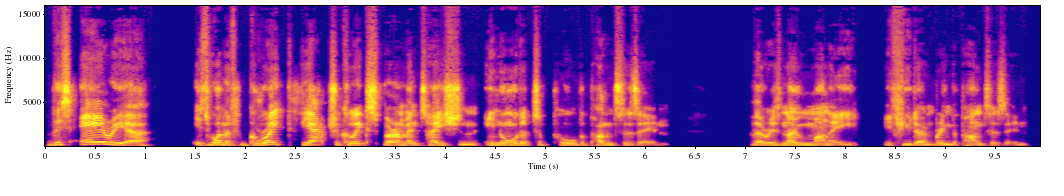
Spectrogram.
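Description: A man's voice: a little high, moderate pace. A man speaking as an expert guest in an interview, explaining theatre history in a colloquial, anecdotal way. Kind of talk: informal explanatory interview talk.

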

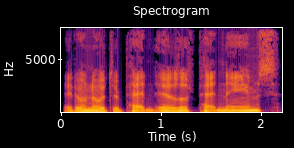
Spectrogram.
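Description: A man hosting a sleep podcast in a rambling bedtime monologue, meandering and halting with stammers, repeats and silly digressions, in a gravelly voice. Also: a little high, steady tone, mellow, no room sound, clean studio sound.

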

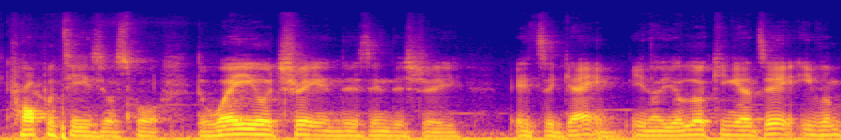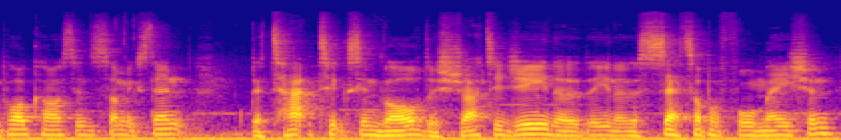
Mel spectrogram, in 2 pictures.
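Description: A man hosting a casual podcast interview, encouraging his guest with frequent quick affirmations. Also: sits low, fairly even intonation, a little mellow, slight background noise. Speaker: podcast host.

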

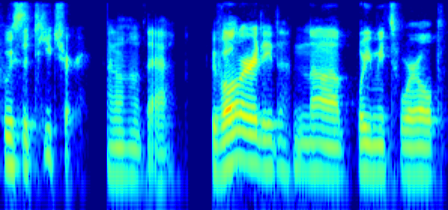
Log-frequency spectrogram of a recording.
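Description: A man's voice: mid-range voice, normal speed. A man answering trivia in casual chat over a lo-fi call. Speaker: podcast panelist answering trivia. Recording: dull lo-fi voice call.

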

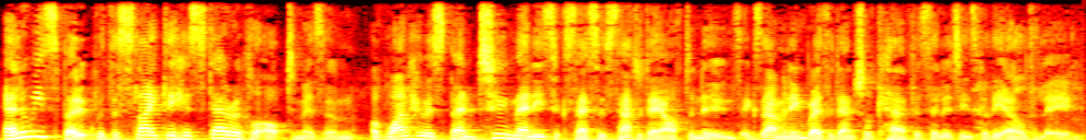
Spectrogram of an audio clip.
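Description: A man's voice: mid-range voice, animated, quick pace, hardly any pauses, a little hiss or hum. A man with an English accent, from South Africa, talking about his novel and reading from it aloud. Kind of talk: author talk and reading aloud.

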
